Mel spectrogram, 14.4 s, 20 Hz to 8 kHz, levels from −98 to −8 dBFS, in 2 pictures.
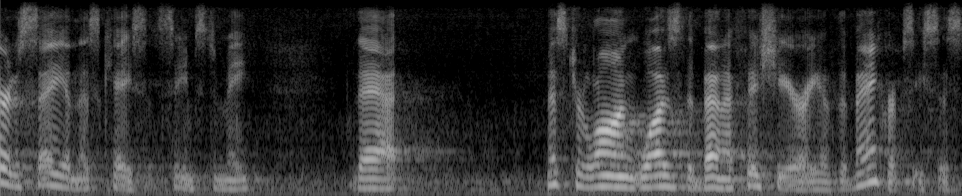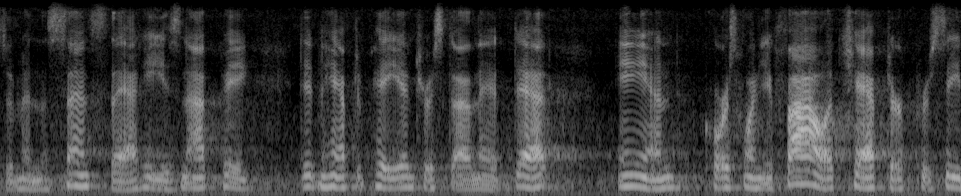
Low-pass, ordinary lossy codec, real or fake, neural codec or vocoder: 7.2 kHz; Opus, 16 kbps; real; none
